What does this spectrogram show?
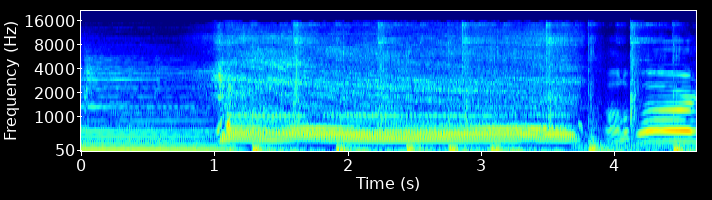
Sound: train whistle

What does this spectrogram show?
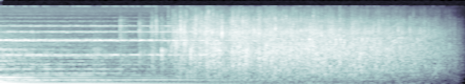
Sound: audience applauding

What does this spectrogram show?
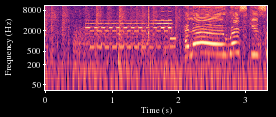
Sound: phone ringing

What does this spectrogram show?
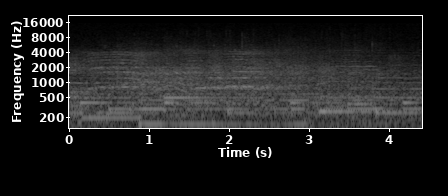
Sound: audience applauds

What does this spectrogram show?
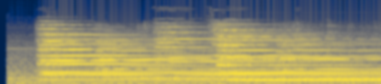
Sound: bells dinging

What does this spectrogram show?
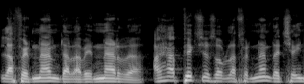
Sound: speaking Spanish

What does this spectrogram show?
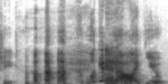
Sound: both laughing

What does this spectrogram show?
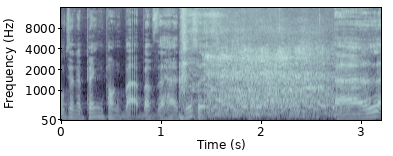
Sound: audience laughing

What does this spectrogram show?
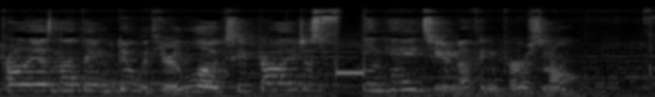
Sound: beep

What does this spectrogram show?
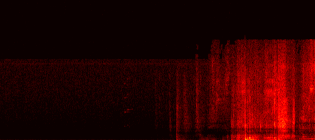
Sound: mic rustling

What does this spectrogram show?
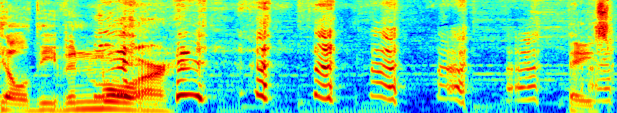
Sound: laughs

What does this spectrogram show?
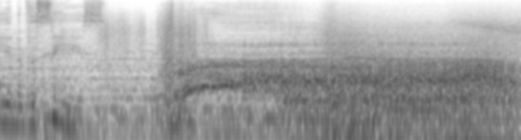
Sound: Lugia shrieks

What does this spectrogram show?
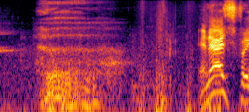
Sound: Satan sighs

